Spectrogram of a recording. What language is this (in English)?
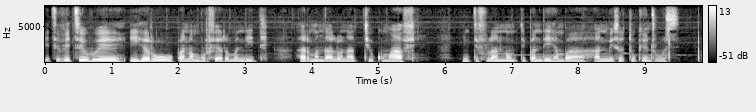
Masikoro Malagasy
